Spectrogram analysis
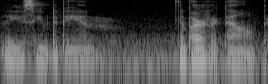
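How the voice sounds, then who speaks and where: A woman playing a friendly, awkward alien salvage worker in a whispered ASMR roleplay, rambling casually in a soft, breathy, halting way. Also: sits low, flat delivery, slight background noise. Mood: casual, uneasy. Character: friendly big-headed, tailed alien salvage crew member, awkward, easygoing.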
